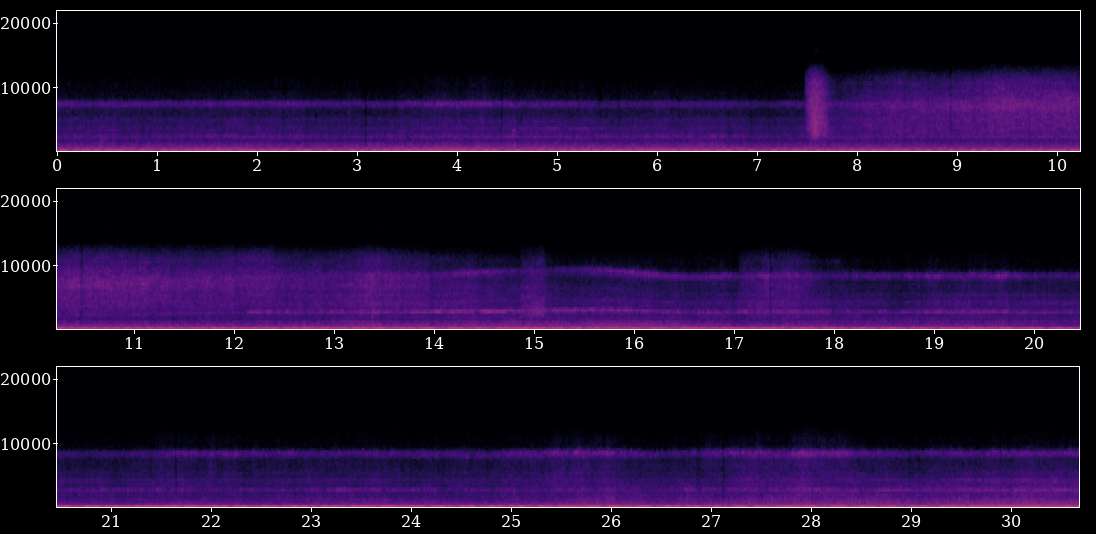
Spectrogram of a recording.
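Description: Soo Line diesel-electric locomotives rumbling steadily as they approach slowly at the head of a freight train. A faint high whine comes in about halfway through.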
